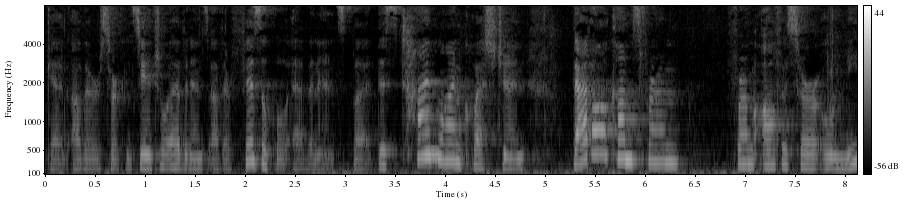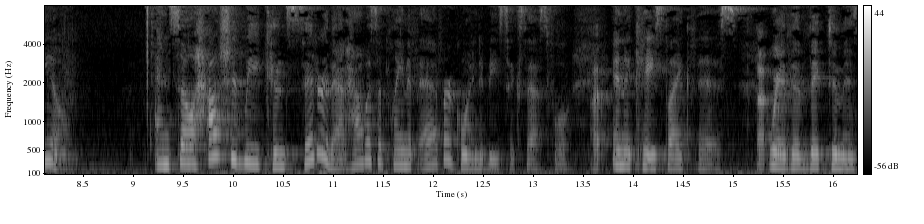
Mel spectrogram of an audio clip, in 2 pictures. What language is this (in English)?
English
